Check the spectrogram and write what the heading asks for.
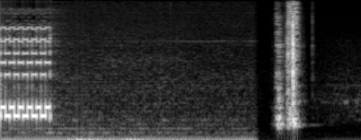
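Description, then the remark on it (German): A short, loud electronic telephone ring cuts off almost at once, followed by a low background hum and a quick, sharp clacking burst near the end. No one speaks. “Nur das Telefonklingeln verhinderte ihr vorzeitiges Einnicken im Sessel.”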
